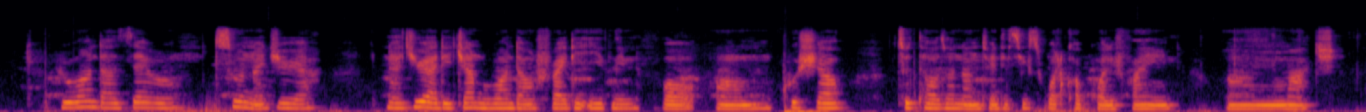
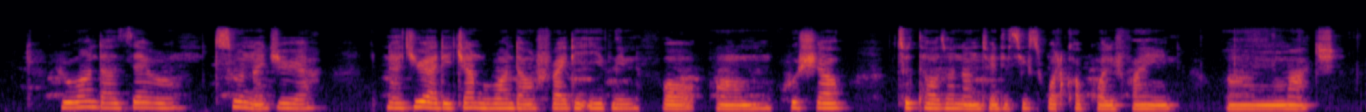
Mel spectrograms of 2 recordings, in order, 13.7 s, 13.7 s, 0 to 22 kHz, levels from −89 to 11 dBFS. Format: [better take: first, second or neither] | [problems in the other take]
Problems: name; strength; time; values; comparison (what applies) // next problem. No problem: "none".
second | background sound (Wind / Car); 14 dB below the speech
